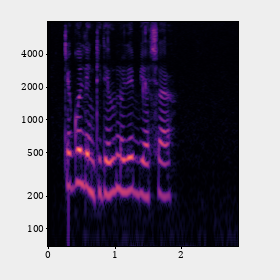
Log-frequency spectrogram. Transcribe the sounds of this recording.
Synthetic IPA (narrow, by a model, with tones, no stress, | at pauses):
kɛ˦ɡɔ˦lɛ˨ŋ̩˨ki˨dɛ˨ɾu˦nɔ˨lɛ˦ɓi˨a˨ʃa˦ɾa˨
